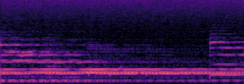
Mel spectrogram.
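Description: Korg synthesizer playing a sustained chord of slowly shifting held notes over a low drone that pulses rapidly and evenly.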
